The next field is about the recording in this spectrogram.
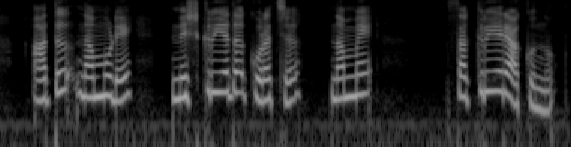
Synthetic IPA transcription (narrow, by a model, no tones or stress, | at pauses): ɐðɨnɐmːuɽe̞niʂkrijɐðɐkurɐt͡ɕːɨ | nɐmːe̞ | sɐkrijɐɾaːkːunːu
